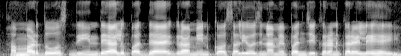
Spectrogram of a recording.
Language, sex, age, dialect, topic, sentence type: Magahi, female, 25-30, Western, banking, statement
